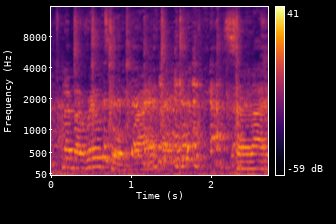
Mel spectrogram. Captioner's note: laughter and applause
